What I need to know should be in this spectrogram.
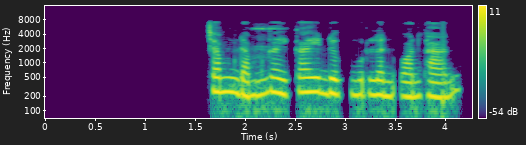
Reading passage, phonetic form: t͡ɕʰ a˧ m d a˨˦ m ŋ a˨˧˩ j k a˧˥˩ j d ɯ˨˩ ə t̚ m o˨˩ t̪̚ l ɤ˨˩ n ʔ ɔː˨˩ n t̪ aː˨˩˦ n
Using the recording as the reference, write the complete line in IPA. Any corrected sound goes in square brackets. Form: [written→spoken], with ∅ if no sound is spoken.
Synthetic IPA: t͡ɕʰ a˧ m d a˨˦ m ŋ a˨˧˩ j k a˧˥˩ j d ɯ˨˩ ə [t̚→k̚] m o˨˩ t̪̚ l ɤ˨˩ n ʔ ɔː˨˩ n [t̪→t̪ʰ] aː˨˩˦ n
